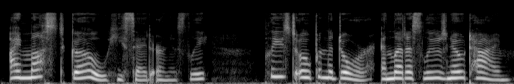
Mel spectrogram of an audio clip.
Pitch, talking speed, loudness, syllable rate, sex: 265 Hz, 200 wpm, -17 LUFS, 4.9 syllables/s, female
